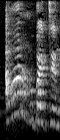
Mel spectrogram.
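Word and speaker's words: arbeiten: Но если мы возьмем глагол арбайтен, как часто его все очень любят, только, пожалуйста, аккуратно делайте акцент ударения на первый слог.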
